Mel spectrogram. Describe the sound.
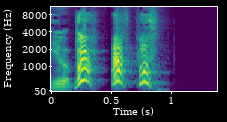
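A short run of three sharp, evenly spaced dog barks, heard from a distance, coming right after a brief vocal sound; the barks seem to be a human voice imitating a wolfdog that is running back happily.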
